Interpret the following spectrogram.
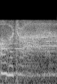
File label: whisper; Amiga Soundtracker Sample Packs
